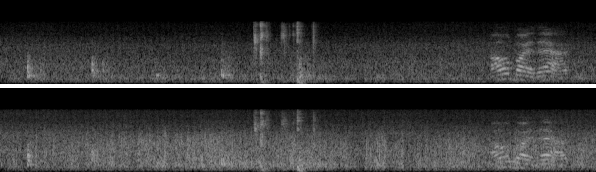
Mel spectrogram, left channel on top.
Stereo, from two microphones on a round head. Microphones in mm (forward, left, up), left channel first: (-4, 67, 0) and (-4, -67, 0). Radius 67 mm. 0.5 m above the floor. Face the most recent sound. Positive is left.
turn(degrees=30)  # may be behind; listen again after turning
